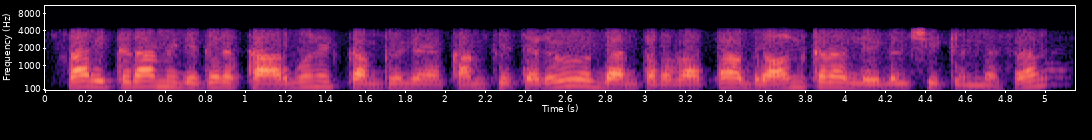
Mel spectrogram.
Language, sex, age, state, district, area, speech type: Telugu, male, 18-30, Telangana, Nalgonda, rural, conversation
